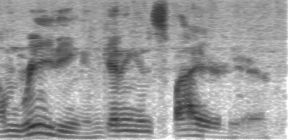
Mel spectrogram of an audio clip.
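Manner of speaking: normal talking voice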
